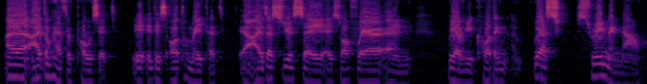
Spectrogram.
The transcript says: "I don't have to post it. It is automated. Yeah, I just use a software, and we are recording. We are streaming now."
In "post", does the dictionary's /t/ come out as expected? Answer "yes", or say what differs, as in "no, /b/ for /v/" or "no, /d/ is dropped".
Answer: no, /t/ is dropped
